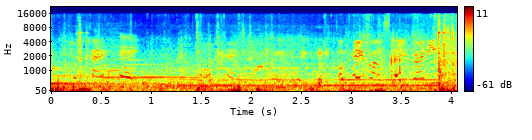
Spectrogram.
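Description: Wind buffeting the microphone over choppy lake water, with indistinct voices and a sharp knock just before the end.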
